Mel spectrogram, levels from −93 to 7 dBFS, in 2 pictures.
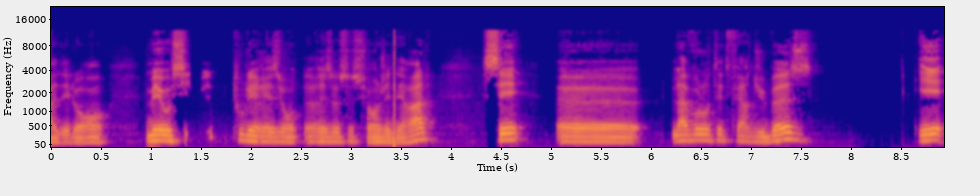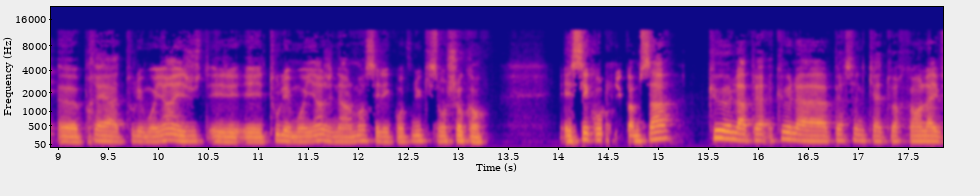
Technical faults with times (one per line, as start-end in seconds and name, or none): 3.43 file tags played as audio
